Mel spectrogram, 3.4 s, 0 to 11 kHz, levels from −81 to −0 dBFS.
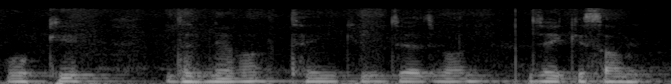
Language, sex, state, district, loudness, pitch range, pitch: Hindi, male, Rajasthan, Churu, -39 LUFS, 115-120 Hz, 115 Hz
